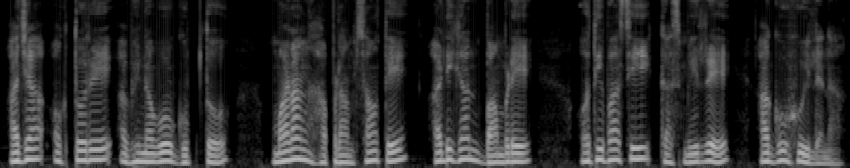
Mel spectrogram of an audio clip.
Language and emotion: Santali, neutral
